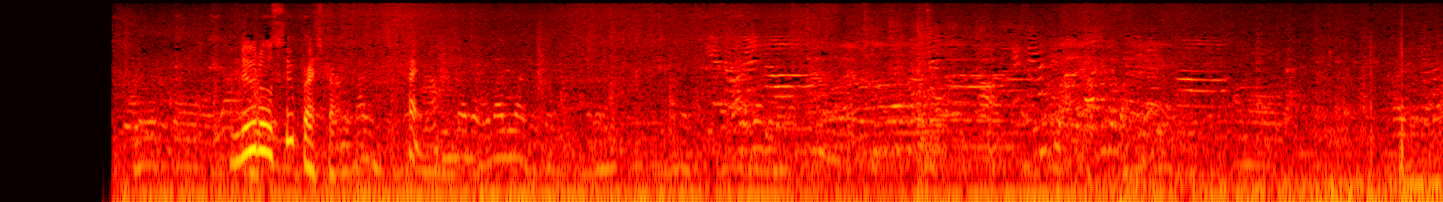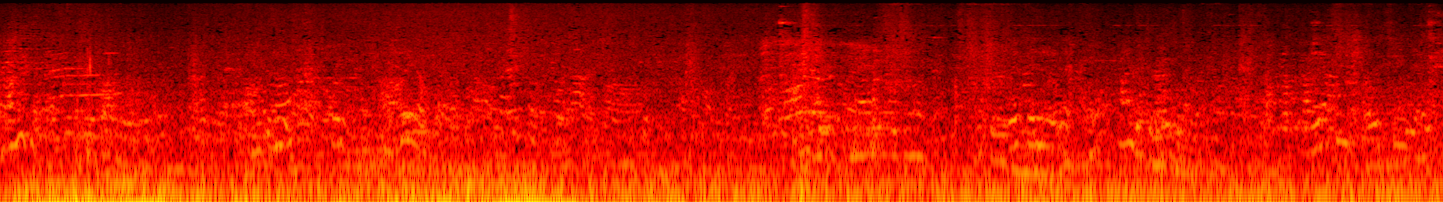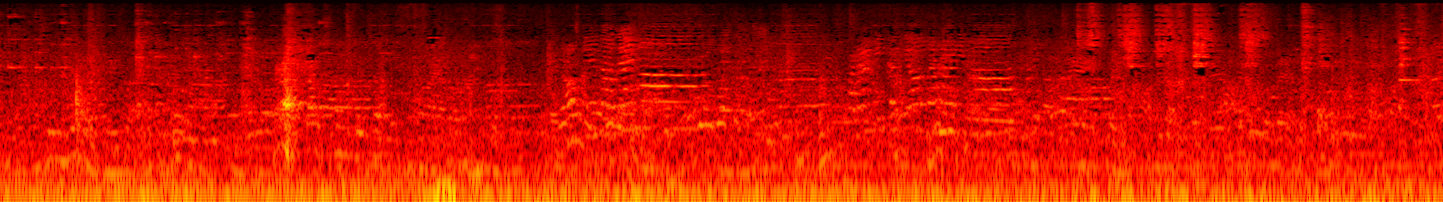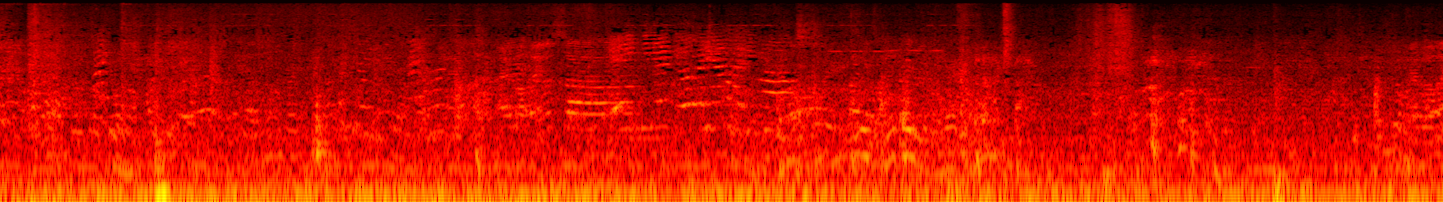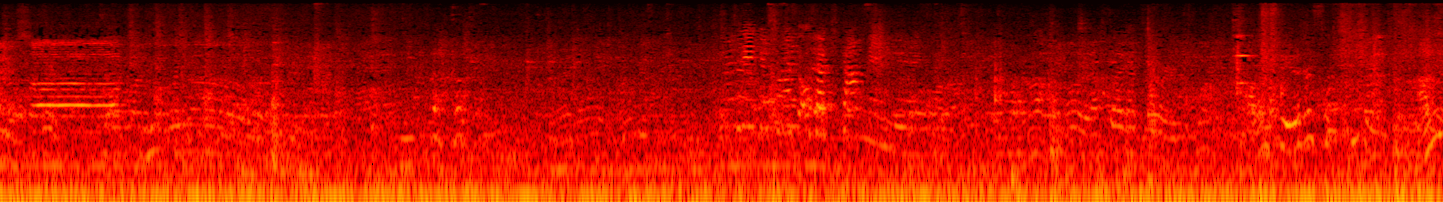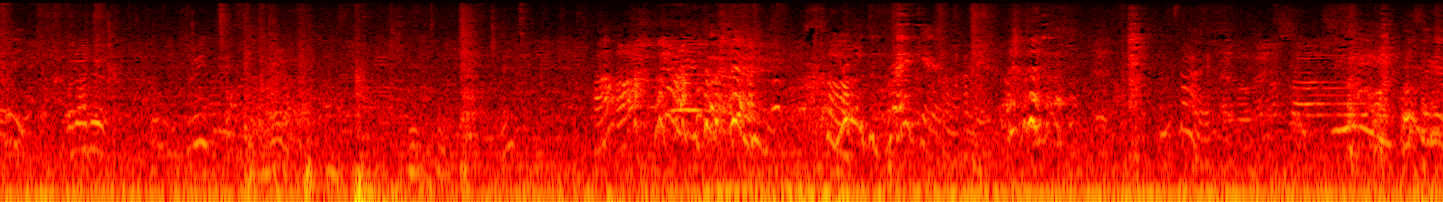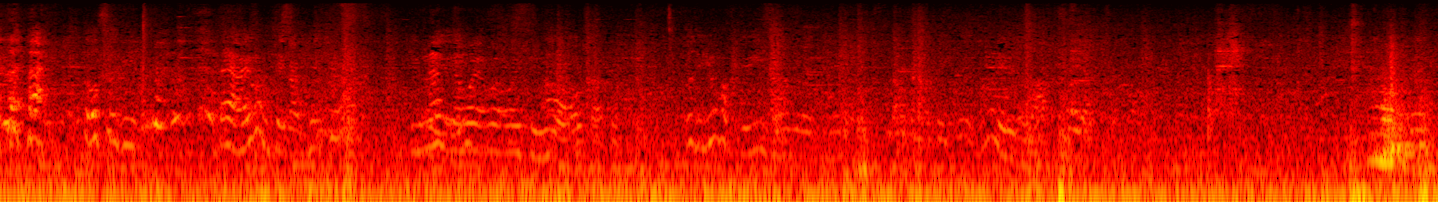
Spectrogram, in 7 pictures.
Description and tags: Ben Shewmaker - Noodle Soup Restaurant
Recorded in a Noodle Soup restaurant in Saitama.
japan, people, restaurant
